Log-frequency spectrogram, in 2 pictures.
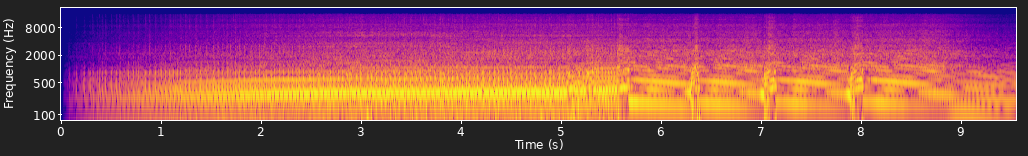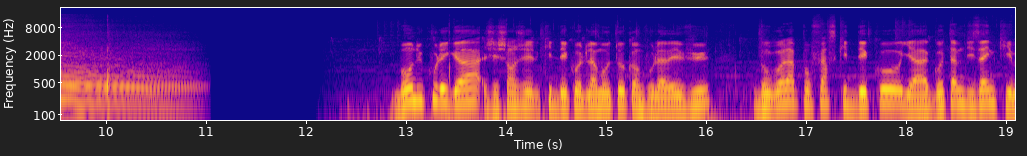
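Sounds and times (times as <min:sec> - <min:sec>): motocross engine revving: 0:00.0 - 0:11.0.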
